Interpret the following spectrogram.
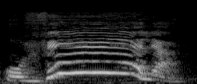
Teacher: Perceberam que o V foi o que eu falei de maneira mais prolongada? Essa é a sua sílaba tônica.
